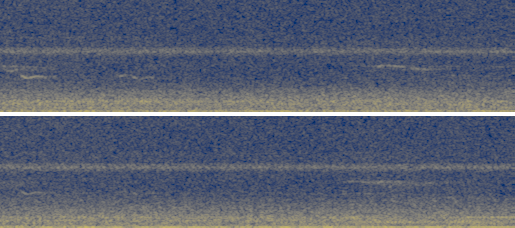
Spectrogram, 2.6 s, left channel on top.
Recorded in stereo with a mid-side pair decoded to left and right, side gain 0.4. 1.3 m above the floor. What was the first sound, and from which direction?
Only background noise.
